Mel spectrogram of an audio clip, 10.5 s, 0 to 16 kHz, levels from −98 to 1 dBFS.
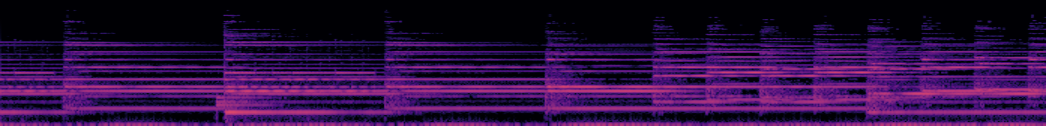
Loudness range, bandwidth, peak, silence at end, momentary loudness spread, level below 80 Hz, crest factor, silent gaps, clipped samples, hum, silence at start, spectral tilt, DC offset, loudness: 4 LU; 10 kHz; -30 dBFS; 0 s; 7 LU; -74 dBFS; 16 dB; none; under 0.1%; none; 0 s; -1.5 dB/octave; under 0.1%; -45 LUFS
